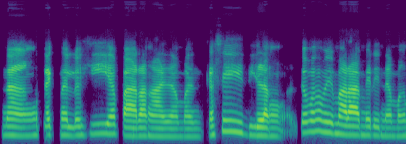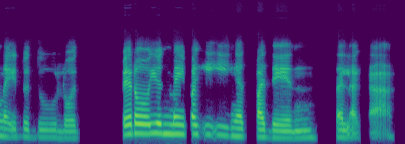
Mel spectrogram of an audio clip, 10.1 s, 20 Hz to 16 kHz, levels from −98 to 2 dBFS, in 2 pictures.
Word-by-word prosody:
ng 180 Hz, -1 st, +3 dB
teknolohiya 185 Hz, +4 st, 0 dB
para 170 Hz, -4 st, +5 dB
nga 165 Hz, -1 st, +2 dB
naman 155 Hz, 0 st, -4 dB
kasi 245 Hz, +6 st, -1 dB
'di 185 Hz, -4 st, -7 dB
lang 165 Hz, -2 st, +2 dB, 0.2 s
siyempre 250 Hz, +3 st, 0 dB
may 235 Hz, -, +1 dB
marami 190 Hz, -3 st, +6 dB
rin 170 Hz, -, -9 dB
namang 165 Hz, 0 st, -4 dB
naidudulot, 140 Hz, -4 st, -9 dB, 0.5 s
pero 210 Hz, +1 st, +2 dB
yun 215 Hz, -1 st, -1 dB
may 205 Hz, -1 st, 0 dB
pag-i-ingat 185 Hz, -5 st, -5 dB
pa 150 Hz, -1 st, 0 dB
din 135 Hz, 0 st, -4 dB, 0.3 s
talaga. -, -, -6 dB
175 Hz, 125 wpm, -22 LUFS, 155-205 Hz, 0.5 s, marami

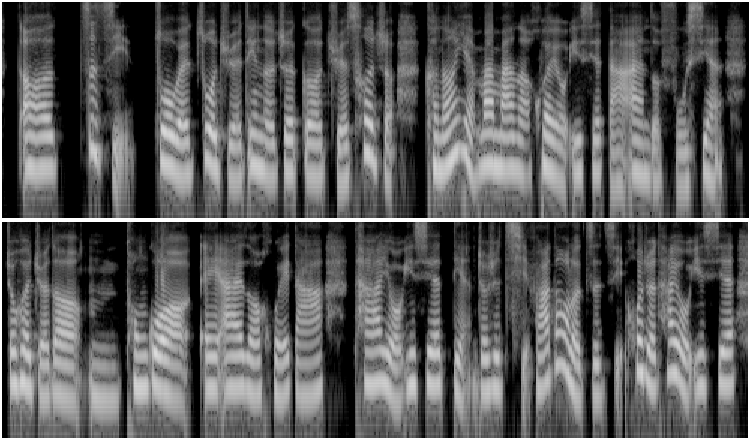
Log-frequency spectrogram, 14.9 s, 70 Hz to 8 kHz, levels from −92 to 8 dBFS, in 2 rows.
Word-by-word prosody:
呃， 210 Hz, 0 st, +2 dB, 0.2 s
自 310 Hz, -, +1 dB
己 285 Hz, +1 st, -5 dB, 0.2 s
作 230 Hz, -2 st, +5 dB
为 185 Hz, -2 st, +3 dB
做 225 Hz, +3 st, +2 dB
决 170 Hz, -4 st, -4 dB
定 220 Hz, +2 st, -1 dB
的 175 Hz, -1 st, -2 dB
这 195 Hz, 0 st, -1 dB
个 180 Hz, -2 st, -1 dB
决 165 Hz, -3 st, -4 dB
策 275 Hz, -, +2 dB
者， -, -, -5 dB, 0.3 s
可 210 Hz, -, -1 dB
能 225 Hz, +8 st, +4 dB
也 280 Hz, -7 st, +1 dB
慢 225 Hz, +3 st, +3 dB
慢 210 Hz, -1 st, +2 dB
地 190 Hz, -3 st, -3 dB
会 210 Hz, +2 st, +1 dB
有 170 Hz, -4 st, -2 dB
一 190 Hz, -, -4 dB
些 195 Hz, 0 st, -3 dB
答 150 Hz, -6 st, -6 dB
案 185 Hz, +1 st, -1 dB
的 -, -, -6 dB
浮 145 Hz, +1 st, -5 dB
现， 190 Hz, +6 st, 0 dB, 0.3 s
就 230 Hz, -, +1 dB
会 225 Hz, -1 st, +4 dB
觉 180 Hz, -4 st, -1 dB
得， 175 Hz, -2 st, +1 dB
嗯， 170 Hz, -4 st, -7 dB
通 215 Hz, -1 st, 0 dB
过 190 Hz, -7 st, +5 dB, 0.2 s
AI 210 Hz, +1 st, +2 dB
的 190 Hz, -3 st, 0 dB
回 185 Hz, -1 st, -2 dB
答， 185 Hz, +1 st, -4 dB, 0.3 s
它 230 Hz, 0 st, 0 dB
有 190 Hz, -8 st, +1 dB
一 225 Hz, +1 st, 0 dB
些 225 Hz, 0 st, +2 dB
点 195 Hz, +1 st, -6 dB
就 200 Hz, -2 st, -1 dB
是 205 Hz, 0 st, -1 dB
启 -, -, -1 dB
发 215 Hz, +4 st, 0 dB
到 345 Hz, +2 st, +1 dB
了 200 Hz, -9 st, +3 dB
自 175 Hz, +1 st, -5 dB
己， 195 Hz, -, -2 dB
或 300 Hz, -, +3 dB
者 235 Hz, -5 st, +3 dB
它 290 Hz, +7 st, -1 dB
有 215 Hz, -9 st, +2 dB
一 220 Hz, -, -3 dB
些 225 Hz, +1 st, +1 dB
205 Hz, 240 characters per minute, -19 LUFS, 180-225 Hz, 0.3 s, 作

